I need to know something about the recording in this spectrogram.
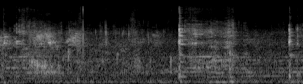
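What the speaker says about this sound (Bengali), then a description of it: "ভালো করে নাড়াচাড়া করে আমি নামিয়ে দেবো।" A spoon stirs chicken curry with garam masala in a cooking pot, scraping in uneven strokes with a few sharp clanks against the metal over a soft background sizzle.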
